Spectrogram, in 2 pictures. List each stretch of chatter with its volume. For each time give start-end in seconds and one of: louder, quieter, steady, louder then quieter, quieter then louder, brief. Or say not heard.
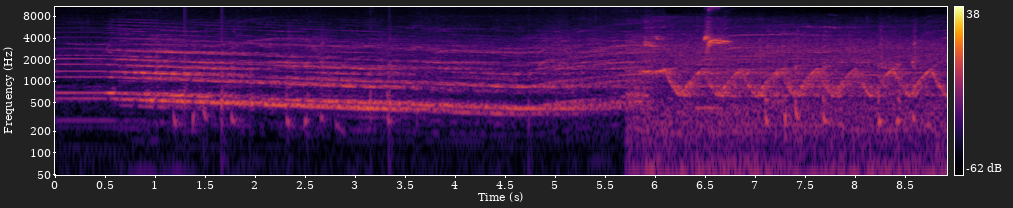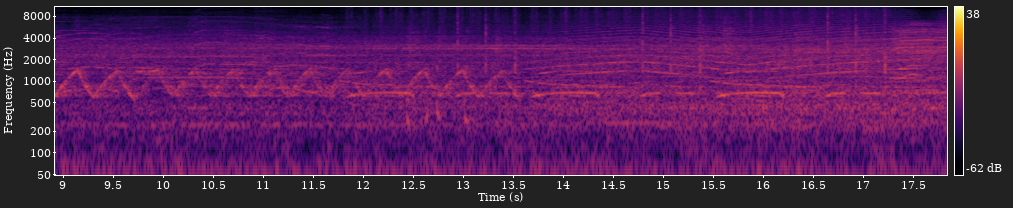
0.0-17.7 louder.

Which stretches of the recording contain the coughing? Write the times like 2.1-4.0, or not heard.
1.1-3.5, 7.1-8.8, 12.4-13.2.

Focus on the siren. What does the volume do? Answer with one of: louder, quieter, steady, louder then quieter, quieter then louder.
quieter.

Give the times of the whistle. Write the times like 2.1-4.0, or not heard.
5.8-6.8.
